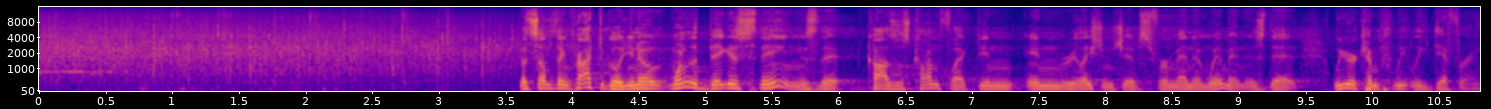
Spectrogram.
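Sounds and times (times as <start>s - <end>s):
crowd applauding: 0.0s - 4.2s
speech: 3.6s - 10.8s.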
